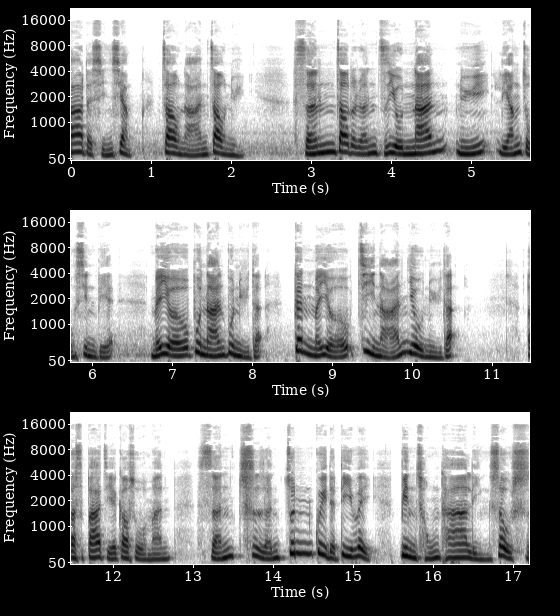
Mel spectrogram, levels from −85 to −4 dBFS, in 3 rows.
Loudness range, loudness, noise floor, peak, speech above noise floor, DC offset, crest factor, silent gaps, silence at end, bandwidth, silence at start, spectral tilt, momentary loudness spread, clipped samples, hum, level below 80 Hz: 3 LU; -14 LUFS; -57 dBFS; 0 dBFS; 44 dB; under 0.1%; 14 dB; none; 0 s; 16 kHz; 0 s; -6.5 dB/octave; 10 LU; under 0.1%; none; -50 dBFS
